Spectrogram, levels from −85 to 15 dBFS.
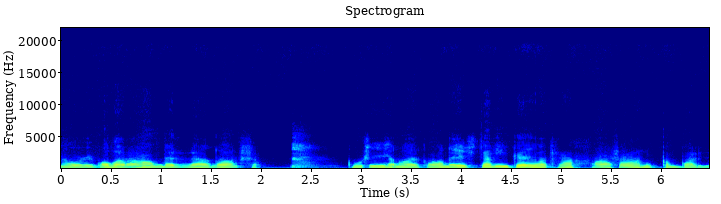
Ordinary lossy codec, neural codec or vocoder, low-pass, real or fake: none; codec, 44.1 kHz, 2.6 kbps, DAC; 19.8 kHz; fake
